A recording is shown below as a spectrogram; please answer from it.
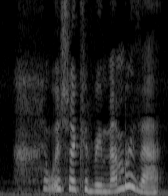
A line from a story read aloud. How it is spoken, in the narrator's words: Lola sighed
